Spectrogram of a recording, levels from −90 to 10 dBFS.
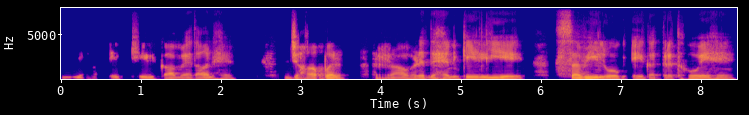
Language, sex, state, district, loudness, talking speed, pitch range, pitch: Hindi, male, Uttarakhand, Uttarkashi, -19 LUFS, 120 wpm, 105-115 Hz, 110 Hz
